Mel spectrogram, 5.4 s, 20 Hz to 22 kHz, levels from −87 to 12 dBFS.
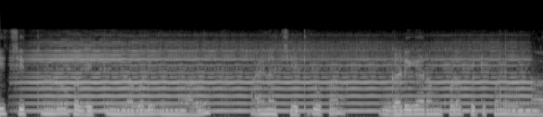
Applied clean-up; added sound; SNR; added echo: none; Bowed string instrument; 1 dB; none.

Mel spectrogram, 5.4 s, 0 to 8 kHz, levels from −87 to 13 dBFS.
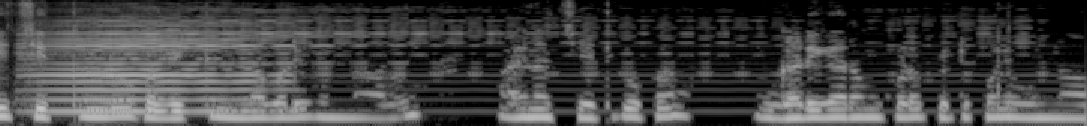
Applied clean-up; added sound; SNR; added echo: classical method spectral subtraction.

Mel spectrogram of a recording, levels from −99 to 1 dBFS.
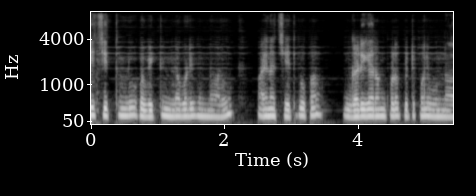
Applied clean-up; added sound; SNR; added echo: neural mask model DeepFilterNet 3.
